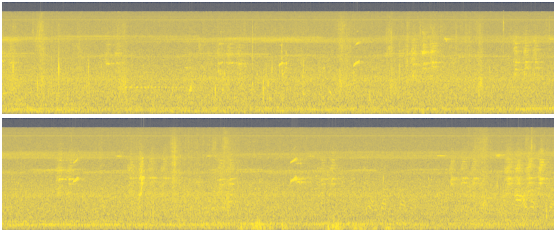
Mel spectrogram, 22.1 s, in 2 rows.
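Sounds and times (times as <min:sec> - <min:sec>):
faint rising bird chirps: 0:13.4 - 0:14.5.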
